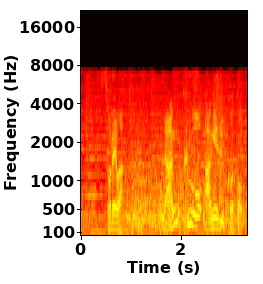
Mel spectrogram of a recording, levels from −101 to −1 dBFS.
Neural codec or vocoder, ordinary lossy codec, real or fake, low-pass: none; none; real; 7.2 kHz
